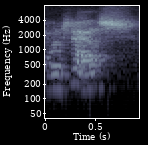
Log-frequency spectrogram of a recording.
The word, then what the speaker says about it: recherche: The time research comes from a French word recherche, it pronounced like that, means to go about seeking or search for knowledge.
